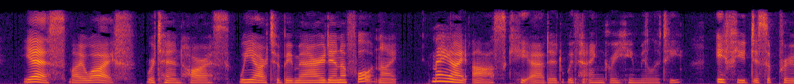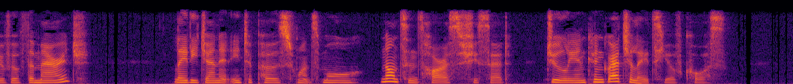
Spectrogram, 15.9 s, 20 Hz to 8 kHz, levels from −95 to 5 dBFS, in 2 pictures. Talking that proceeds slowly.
No: average, 155 wpm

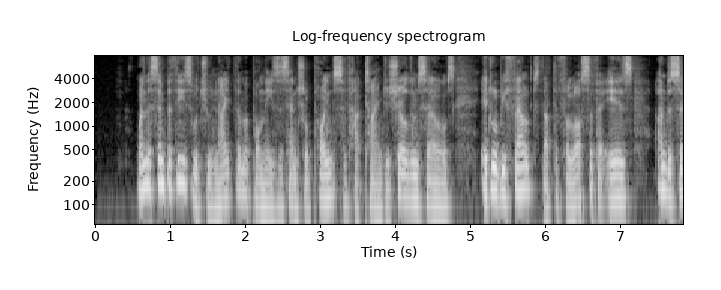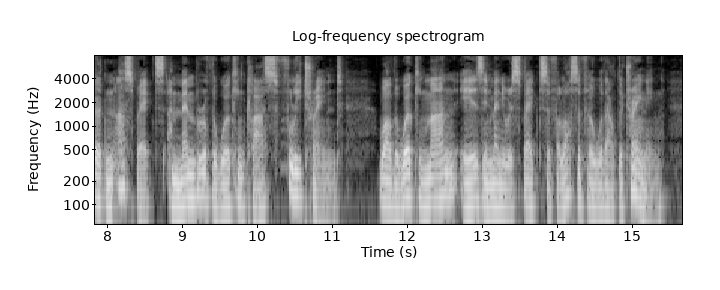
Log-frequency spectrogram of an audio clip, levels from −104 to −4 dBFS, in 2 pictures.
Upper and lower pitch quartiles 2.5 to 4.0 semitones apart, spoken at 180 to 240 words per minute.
No: average, 5.1 semitones; average, 185 wpm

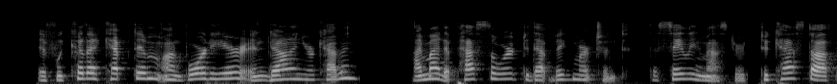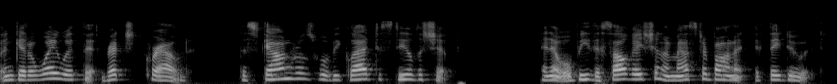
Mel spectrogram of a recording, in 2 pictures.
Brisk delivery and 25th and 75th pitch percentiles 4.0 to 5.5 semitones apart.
No: fast, 210 wpm; average, 3.3 semitones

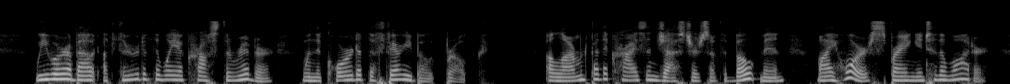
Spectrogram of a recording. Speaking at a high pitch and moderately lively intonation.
Yes: high, 195 Hz; average, 4.0 semitones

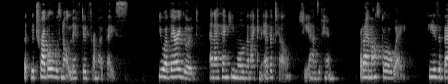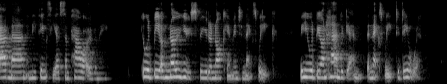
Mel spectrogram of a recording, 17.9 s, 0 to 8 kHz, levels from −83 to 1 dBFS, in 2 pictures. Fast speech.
Yes: fast, 240 wpm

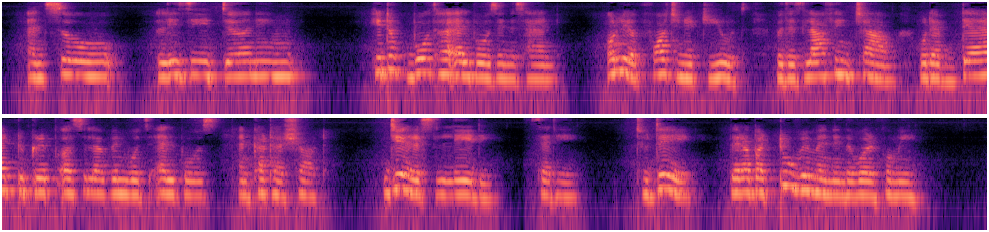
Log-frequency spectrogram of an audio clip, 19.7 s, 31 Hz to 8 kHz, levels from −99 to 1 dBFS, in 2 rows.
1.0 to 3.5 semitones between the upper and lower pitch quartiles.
Yes: narrow, 2.6 semitones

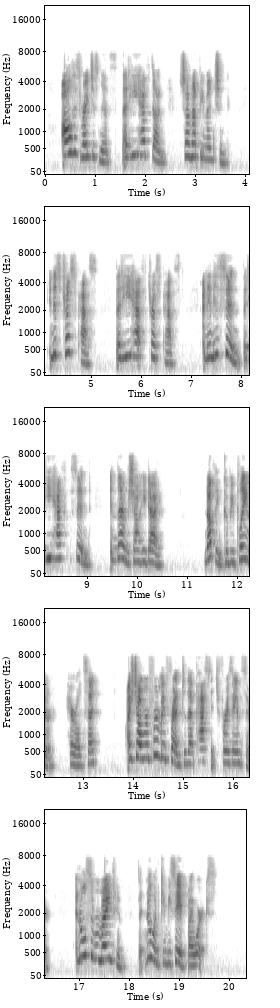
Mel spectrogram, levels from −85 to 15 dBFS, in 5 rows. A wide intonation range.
Yes: wide, 5.9 semitones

